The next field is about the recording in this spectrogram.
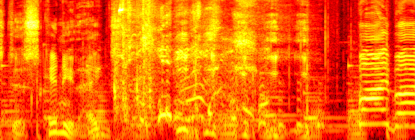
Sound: all laugh

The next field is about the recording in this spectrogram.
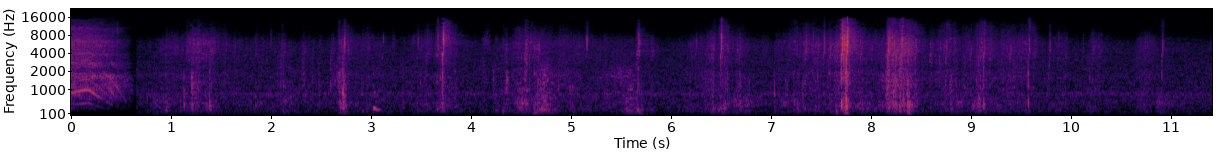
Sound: chainsaw running; leaves and branches crackling, chickadees chirping

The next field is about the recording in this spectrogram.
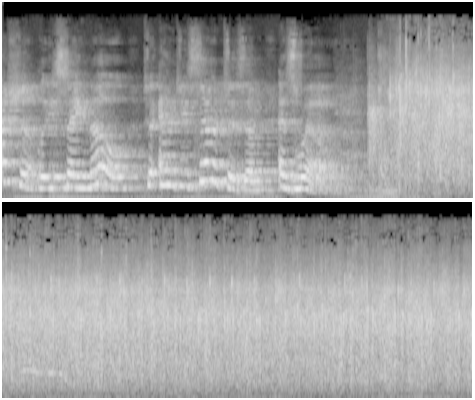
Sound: applause

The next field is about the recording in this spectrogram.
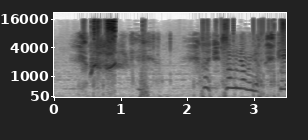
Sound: screams softly

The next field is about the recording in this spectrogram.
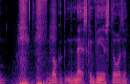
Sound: laughing

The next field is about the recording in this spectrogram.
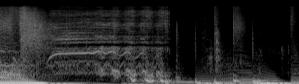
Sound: horse neighing

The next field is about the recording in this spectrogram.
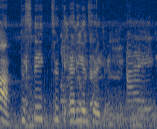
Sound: in Korean

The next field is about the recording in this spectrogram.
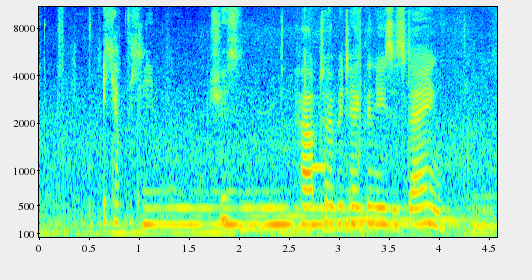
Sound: in German

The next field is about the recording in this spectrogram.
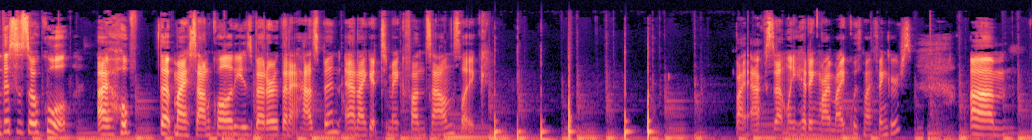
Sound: tap tap tap

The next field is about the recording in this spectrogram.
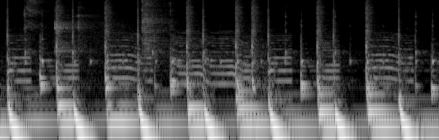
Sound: can opening

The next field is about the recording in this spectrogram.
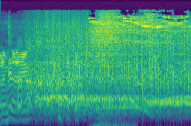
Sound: applause

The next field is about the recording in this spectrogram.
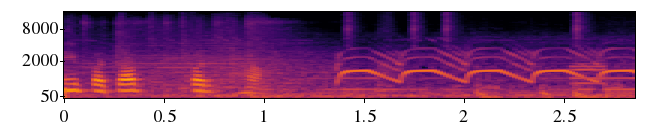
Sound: siren wailing

